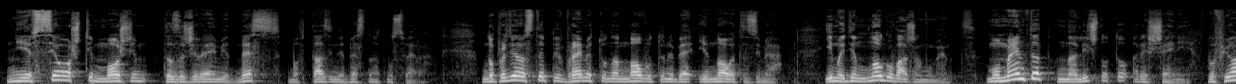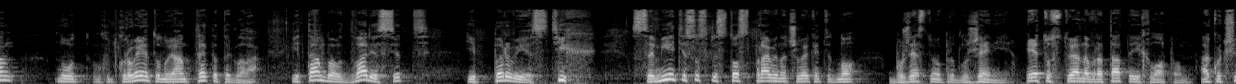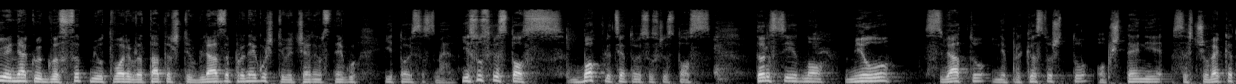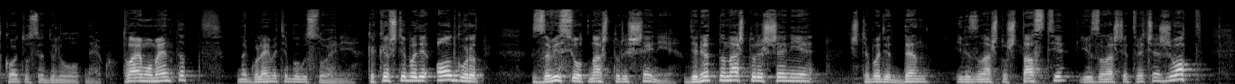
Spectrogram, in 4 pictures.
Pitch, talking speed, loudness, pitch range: 130 Hz, 160 wpm, -19 LUFS, 115-155 Hz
